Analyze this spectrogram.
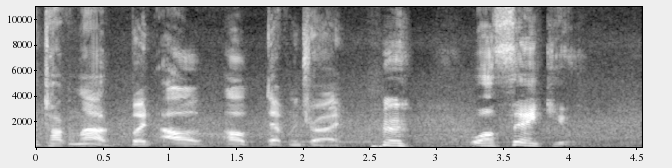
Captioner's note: chuckles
